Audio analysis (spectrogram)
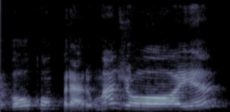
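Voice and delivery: joia drawn out slowly with rising tune; slow demo. Shown as a demonstration. Teacher drawing out the memory phrase for students. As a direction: stretch out joia, open ó, slowly. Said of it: "é só pensar assim".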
